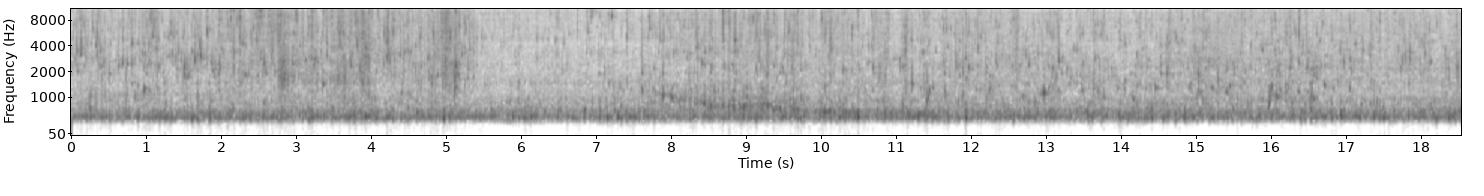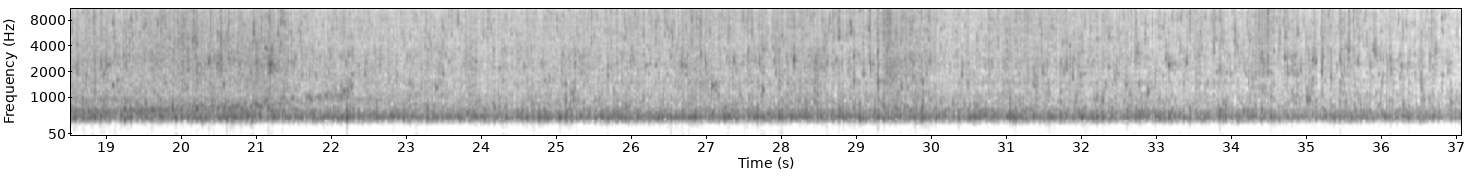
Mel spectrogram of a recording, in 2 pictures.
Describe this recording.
Gentle stream recorded with two omnidirectional mics positioned on either side of the stream and hard panned to the left and right.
